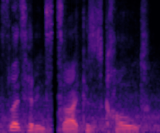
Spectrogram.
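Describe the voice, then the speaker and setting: A middle-aged Australian woman with a low, steady voice at a moderate pace hosts a live cooking stream, casually greeting each viewer who joins; she runs online tours and cooking classes. She has a cold and is losing her voice. Recorded on her device camera, she starts on an outdoor deck with wind and ambient noise, then moves to her home kitchen.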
